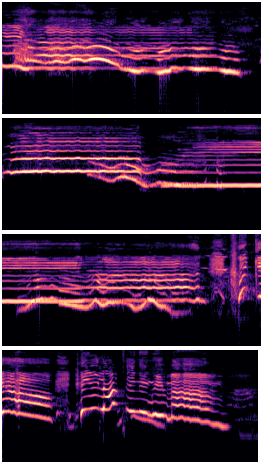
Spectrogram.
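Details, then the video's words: A female Great Dane, lying beside her owner on a bed, howls along while the owner sings, in long, wavering, mid-pitched notes that bend up and down. "Great Dane singing"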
